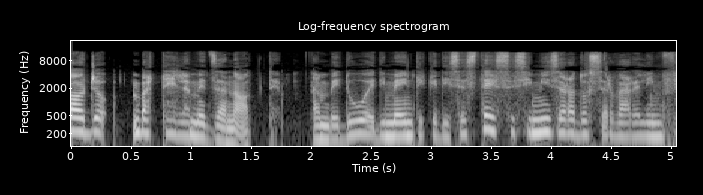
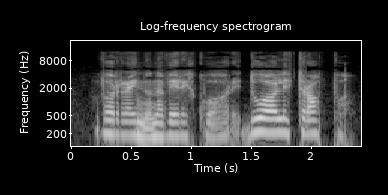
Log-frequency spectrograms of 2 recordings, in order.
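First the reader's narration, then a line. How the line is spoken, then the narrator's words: Sighing. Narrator (Italian): Meg sospirava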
